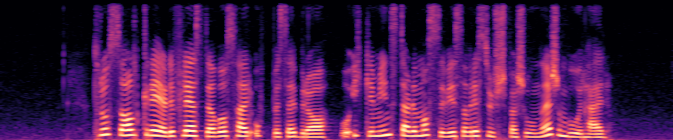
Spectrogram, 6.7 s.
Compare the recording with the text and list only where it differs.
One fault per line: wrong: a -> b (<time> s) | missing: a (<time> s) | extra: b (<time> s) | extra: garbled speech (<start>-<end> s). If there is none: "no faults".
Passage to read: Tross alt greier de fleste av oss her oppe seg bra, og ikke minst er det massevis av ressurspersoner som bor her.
no faults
